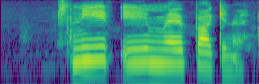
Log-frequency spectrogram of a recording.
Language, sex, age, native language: Icelandic, female, 7, Icelandic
